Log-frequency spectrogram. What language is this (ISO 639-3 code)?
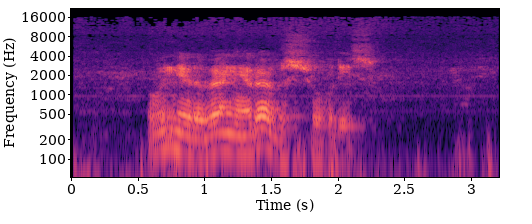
kab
